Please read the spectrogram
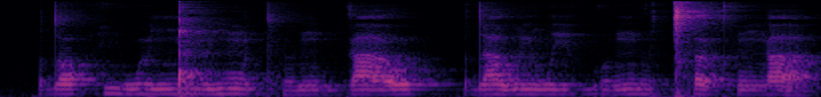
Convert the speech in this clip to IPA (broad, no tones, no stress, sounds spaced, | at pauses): d ɒ h i̤ w ɯ ŋ͡ǃ ũ ɡ ũ tʰ ə̤ ŋ ṳ ɡ a o̯ | d a w ĩ w i ɡʷ ə̤ ŋ ə̤ ǀʰ ɐ kʰ ũ ŋ a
